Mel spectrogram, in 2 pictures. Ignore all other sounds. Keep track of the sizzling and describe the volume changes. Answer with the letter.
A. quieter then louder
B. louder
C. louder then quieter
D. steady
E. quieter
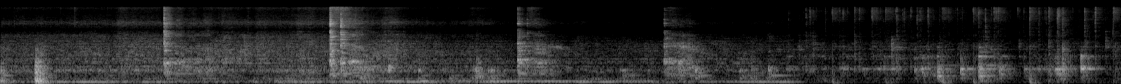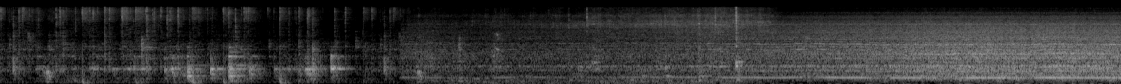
E.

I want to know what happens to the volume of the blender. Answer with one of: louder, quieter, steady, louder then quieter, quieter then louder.
louder.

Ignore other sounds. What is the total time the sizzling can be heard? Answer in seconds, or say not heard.
19 s.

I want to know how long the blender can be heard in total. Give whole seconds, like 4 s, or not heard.
7 s.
